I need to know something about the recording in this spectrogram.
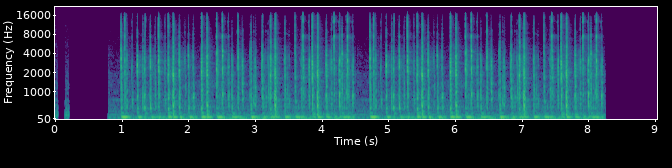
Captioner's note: typing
